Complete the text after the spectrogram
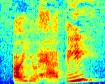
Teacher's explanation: with yes no questions the intonation goes up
